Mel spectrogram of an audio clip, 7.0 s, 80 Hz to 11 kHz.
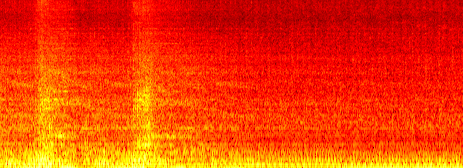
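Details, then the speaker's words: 1968 BSA motorcycle, cold start after new rear shocks were fitted: two quick throttle blips, then a steady, even low idle thump with no knocks or rattles; running healthy. "Sounds good. We're going to let it sit for a couple days, watch for any oil, and then I think we're ready to release this bike."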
